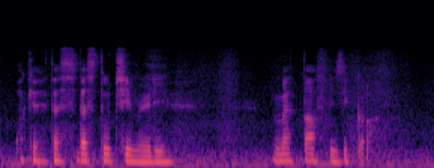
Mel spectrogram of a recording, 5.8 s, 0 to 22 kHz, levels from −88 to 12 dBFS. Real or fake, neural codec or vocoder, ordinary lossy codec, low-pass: real; none; none; none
